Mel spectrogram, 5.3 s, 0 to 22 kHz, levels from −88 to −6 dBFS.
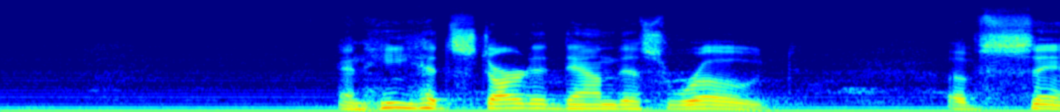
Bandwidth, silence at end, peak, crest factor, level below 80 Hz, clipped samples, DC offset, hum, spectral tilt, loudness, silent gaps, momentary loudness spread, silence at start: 18.5 kHz; 0 s; -16 dBFS; 20 dB; -50 dBFS; under 0.1%; under 0.1%; none; -6 dB/octave; -35 LUFS; none; 19 LU; 0 s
